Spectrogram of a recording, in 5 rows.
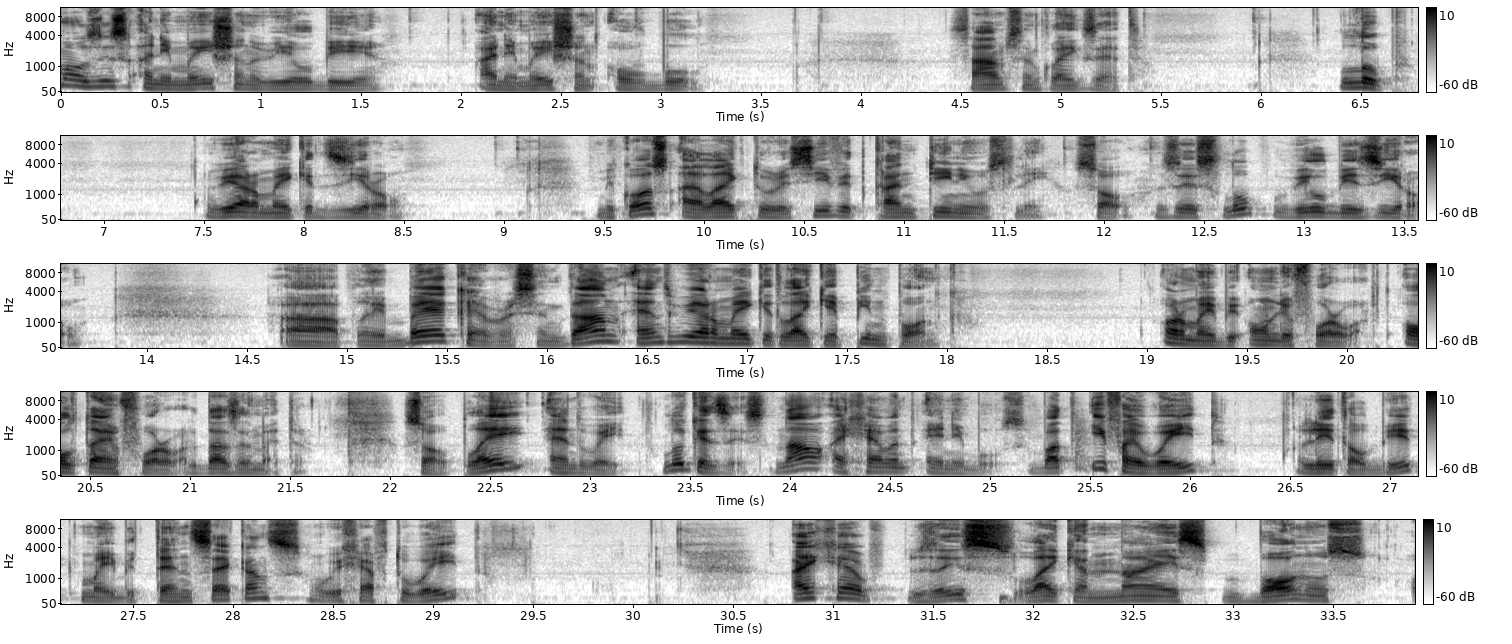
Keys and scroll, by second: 10.1 0, 10.2 Return.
